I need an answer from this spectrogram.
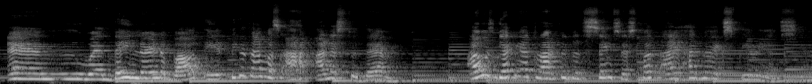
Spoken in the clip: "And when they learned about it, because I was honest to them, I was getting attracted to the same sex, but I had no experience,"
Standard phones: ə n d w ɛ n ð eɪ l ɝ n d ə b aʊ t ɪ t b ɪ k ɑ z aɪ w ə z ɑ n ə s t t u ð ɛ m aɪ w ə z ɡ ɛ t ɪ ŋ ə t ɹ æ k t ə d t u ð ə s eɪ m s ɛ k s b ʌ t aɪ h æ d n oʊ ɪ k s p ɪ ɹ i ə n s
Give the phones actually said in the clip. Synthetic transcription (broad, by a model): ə n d w ɛ n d eɪ l ɝ n d ə b aʊ t ɪ t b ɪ k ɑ s aɪ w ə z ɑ n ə s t t u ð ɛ m aɪ w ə s ɡ ɛ t ɪ ŋ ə t ɹ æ k t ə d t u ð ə s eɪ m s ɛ s b ʌ t aɪ h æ d n oʊ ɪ k s p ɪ ɹ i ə n s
